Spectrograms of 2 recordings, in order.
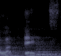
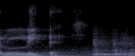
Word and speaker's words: LaTeX: Tem gente que tem vontade de falar latex, né? Latex, mas a verdade é que a pronúncia correta é leite ou latec.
